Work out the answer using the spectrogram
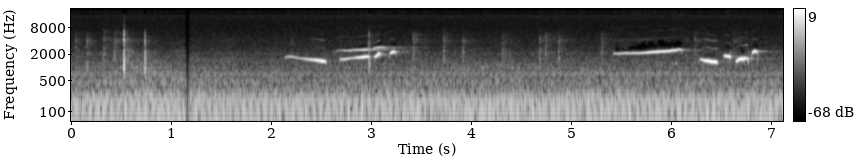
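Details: Female white-rumped shama used to stimulate males: slurred descending and rising whistles in small groups, then a long rising whistle and short twisting notes, against a noticeable hiss and scattered clicks.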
